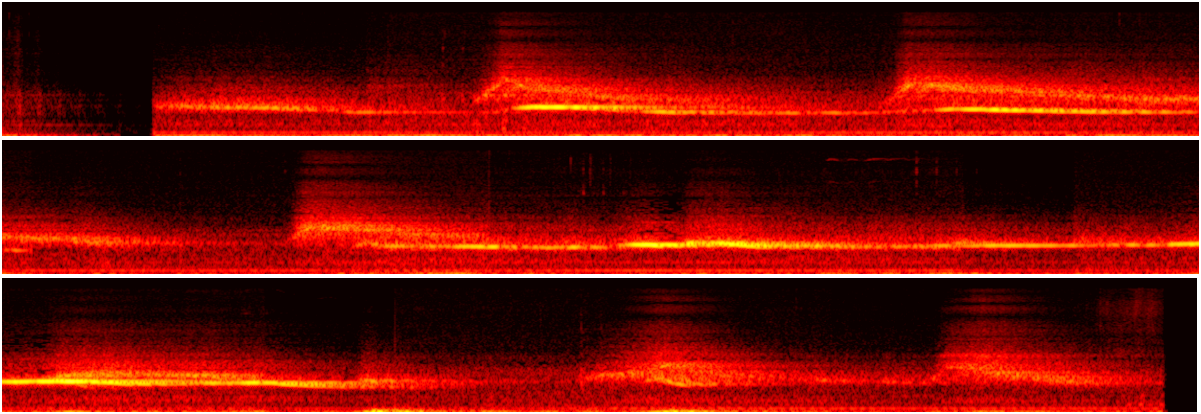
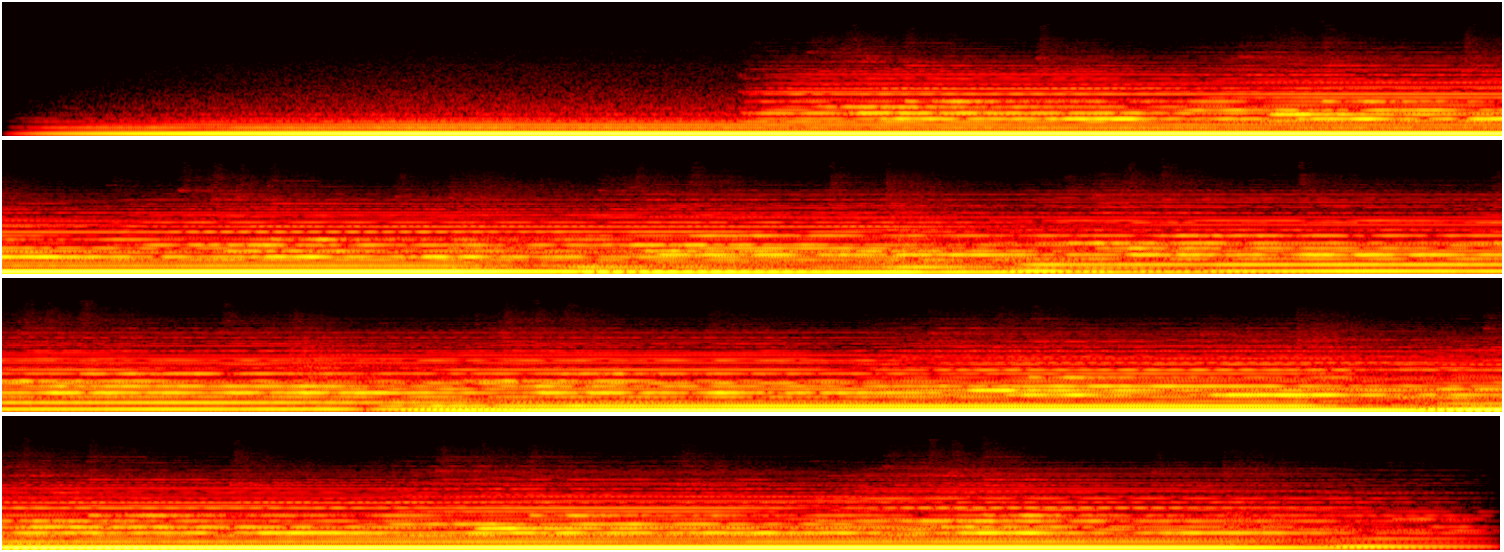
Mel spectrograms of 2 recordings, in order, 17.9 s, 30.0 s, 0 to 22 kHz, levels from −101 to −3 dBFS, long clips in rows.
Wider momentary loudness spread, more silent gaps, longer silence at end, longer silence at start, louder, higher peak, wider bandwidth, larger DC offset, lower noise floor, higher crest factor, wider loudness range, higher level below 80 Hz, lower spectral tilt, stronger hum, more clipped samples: first, 23 LU vs 10 LU; neither; about the same, 0.2 s vs 0.2 s; second, 0 s vs 0.2 s; second, -37 LUFS vs -24 LUFS; second, -20 dBFS vs -12 dBFS; first, 12.5 kHz vs 2.5 kHz; neither; first, -74 dBFS vs -42 dBFS; first, 20 dB vs 10 dB; first, 12 LU vs 9 LU; second, -56 dBFS vs -28 dBFS; second, -5 dB/octave vs -12 dB/octave; neither; neither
